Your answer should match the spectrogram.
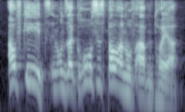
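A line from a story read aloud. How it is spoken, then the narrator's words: Called out. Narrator (German): ruft Lasse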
